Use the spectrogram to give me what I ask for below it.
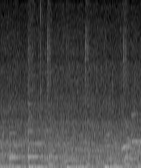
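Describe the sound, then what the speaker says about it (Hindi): Spraying fountain water at a nighttime light festival in Southampton, a constant splashing rush with low thumps of water landing, close and loud, with a faint voice and crowd noise mixed in. "पानी के फुहारों ने तो कमाल ही कर दी।"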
